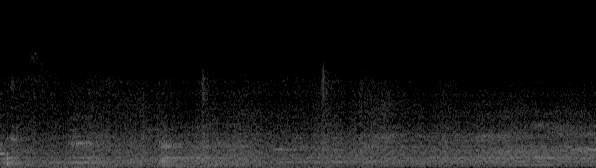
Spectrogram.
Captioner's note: none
